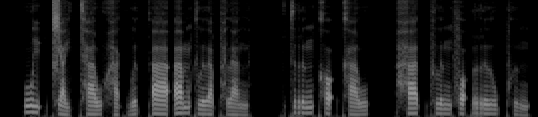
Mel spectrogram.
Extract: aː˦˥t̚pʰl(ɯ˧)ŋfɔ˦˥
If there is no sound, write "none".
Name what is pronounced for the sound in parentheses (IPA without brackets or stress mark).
ɯ˧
